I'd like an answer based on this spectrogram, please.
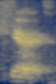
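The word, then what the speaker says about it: Gerrit: Garrett. Garrett, okay. I thought I heard someone trying to pronounce it in Dutch.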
